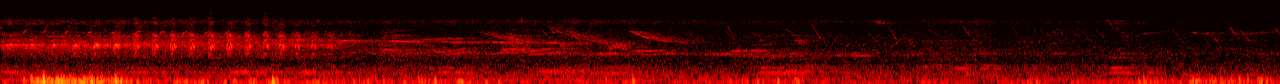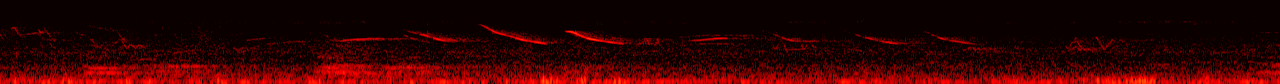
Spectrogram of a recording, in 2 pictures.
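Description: Small birds calling outdoors: a rapid high trill that fades out in the first couple of seconds, then scattered short, high chirps that slide downward in pitch, thickest near the end. A low bump comes at the very start.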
